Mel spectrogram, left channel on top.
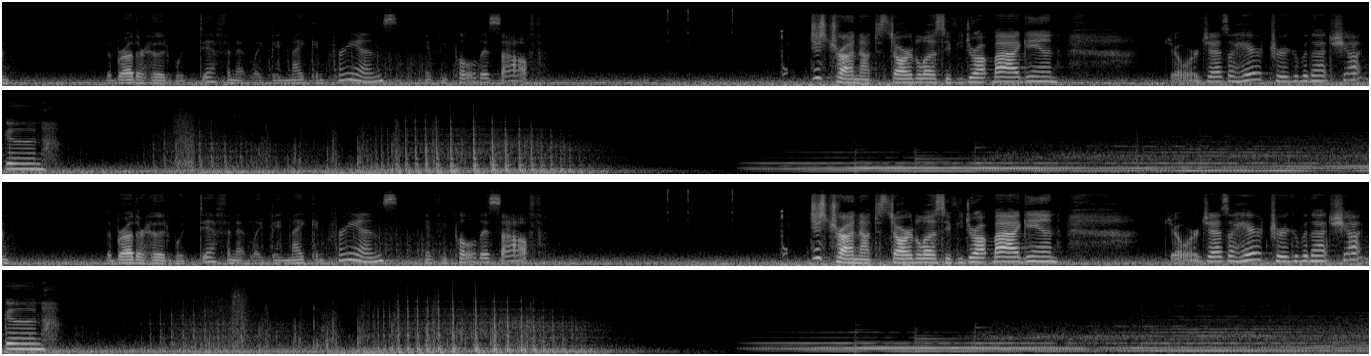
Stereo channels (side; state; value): left; quieter; 3.1 dB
